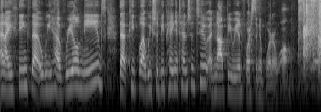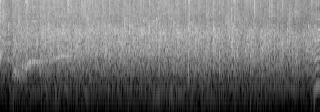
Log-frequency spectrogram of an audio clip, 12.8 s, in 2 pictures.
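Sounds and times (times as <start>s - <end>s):
speech: 0.0s - 6.1s
audience applause: 6.0s - 12.8s
whoop: 6.2s - 8.2s.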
